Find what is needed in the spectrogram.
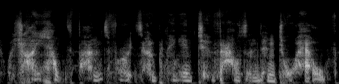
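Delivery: conspiratorial whisper; whispered aside. Acted. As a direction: let them in on a secret. Secretive aside about funding.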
